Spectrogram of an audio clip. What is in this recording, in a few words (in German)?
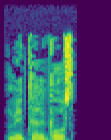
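"mittelgroß", German; adjectives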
